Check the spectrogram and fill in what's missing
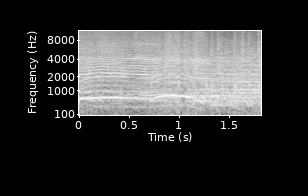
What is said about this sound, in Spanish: Todos están aplaudiendo.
